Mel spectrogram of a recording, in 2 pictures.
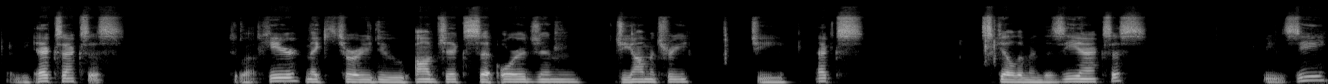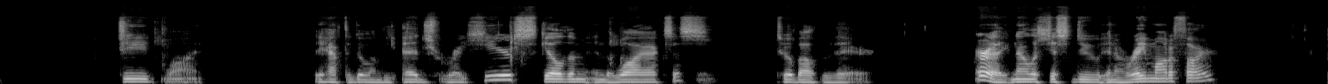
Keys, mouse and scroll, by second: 3.6-6.6 drag, 7.2 g, 9.1 shift+middle click, 9.6 s, 11.4-12.1 scroll up 4, 12.1 g, 14.2 g, 15.7-16.6 scroll up 3, 16.6-17.7 middle drag, 17.7-18.4 scroll up 1, 18.4 s, 21.6 scroll up 1, 21.6-23.4 middle drag, 24.0-25.0 middle drag, 26.2-26.5 drag.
